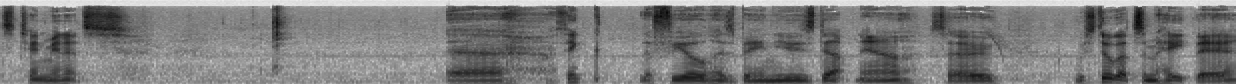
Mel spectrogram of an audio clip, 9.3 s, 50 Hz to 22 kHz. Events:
[0.00, 9.25] mechanisms
[0.01, 0.98] male speech
[0.95, 1.67] breathing
[2.02, 2.09] tick
[3.30, 3.78] male speech
[3.74, 4.19] breathing
[4.13, 4.51] male speech
[4.77, 6.83] male speech
[6.97, 7.48] male speech
[7.37, 7.50] bird
[8.01, 8.86] male speech
[8.97, 9.25] male speech

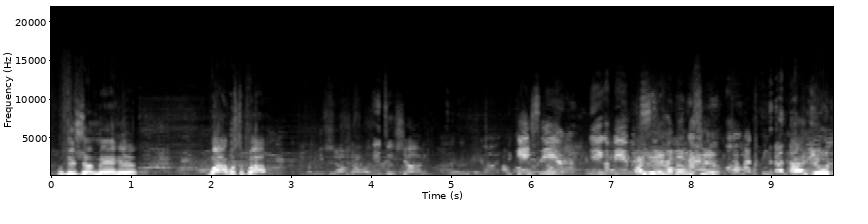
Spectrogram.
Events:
[0.00, 1.05] male speech
[0.00, 9.75] background noise
[0.00, 9.75] conversation
[1.06, 2.83] human voice
[1.96, 2.62] male speech
[3.28, 3.91] male speech
[3.88, 4.61] child speech
[4.80, 5.52] child speech
[5.61, 6.39] child speech
[6.62, 8.31] child speech
[7.16, 8.38] male speech
[8.41, 8.84] child speech
[8.87, 9.26] giggle
[9.17, 9.75] male speech
[9.41, 9.75] human voice

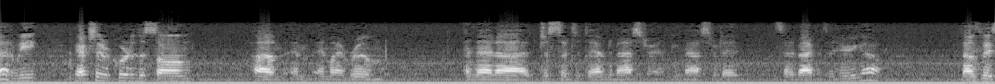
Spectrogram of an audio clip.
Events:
[0.00, 0.38] man speaking
[0.00, 9.95] mechanisms
[0.64, 1.85] man speaking
[0.65, 0.71] tick
[2.50, 3.75] man speaking
[3.81, 3.87] tick
[4.44, 4.49] tick
[4.61, 7.37] man speaking
[7.75, 8.86] man speaking
[9.60, 9.95] man speaking

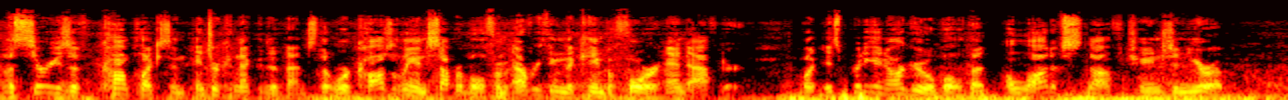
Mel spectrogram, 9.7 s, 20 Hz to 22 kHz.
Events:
[0.00, 9.65] wind
[0.01, 9.65] background noise
[0.04, 5.25] male speech
[6.04, 9.16] male speech

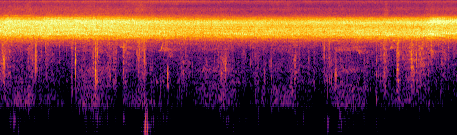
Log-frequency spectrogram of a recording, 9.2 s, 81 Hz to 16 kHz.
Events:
[0.00, 0.13] footsteps
[0.00, 9.15] insect
[0.01, 9.15] wind
[0.18, 0.69] breathing
[0.66, 0.72] footsteps
[0.85, 0.97] footsteps
[1.42, 1.96] breathing
[1.43, 1.52] footsteps
[1.87, 1.97] footsteps
[2.18, 2.31] footsteps
[2.35, 2.44] bird vocalization
[2.60, 3.09] breathing
[2.69, 2.92] footsteps
[3.14, 3.38] bird vocalization
[3.31, 3.69] footsteps
[4.00, 4.65] breathing
[4.38, 4.61] footsteps
[4.99, 5.42] footsteps
[5.27, 5.97] breathing
[5.81, 6.03] footsteps
[6.43, 6.79] footsteps
[6.69, 7.08] breathing
[6.99, 7.19] bird vocalization
[7.53, 7.72] footsteps
[7.75, 7.92] bird vocalization
[7.92, 8.00] footsteps
[8.22, 8.45] footsteps

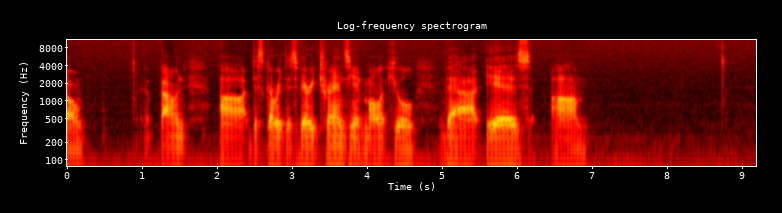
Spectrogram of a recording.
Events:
[0.00, 0.20] male speech
[0.00, 9.15] mechanisms
[0.40, 0.49] generic impact sounds
[0.80, 1.04] human sounds
[1.21, 1.56] male speech
[1.55, 1.89] breathing
[2.02, 4.58] male speech
[4.64, 4.91] breathing
[4.95, 5.46] male speech
[5.56, 6.18] male speech
[6.42, 6.89] male speech
[8.06, 8.22] generic impact sounds
[8.67, 8.79] human sounds

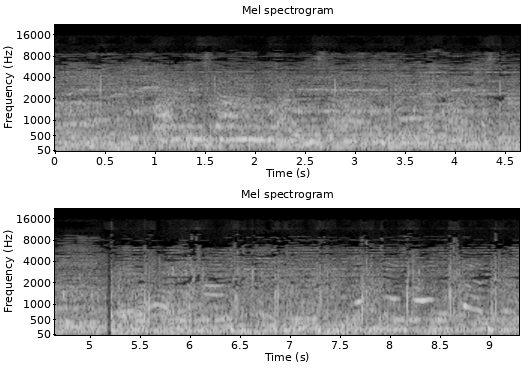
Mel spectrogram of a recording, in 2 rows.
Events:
[0.01, 9.25] speech babble
[0.01, 9.25] music
[5.51, 6.09] footsteps
[6.25, 6.64] footsteps
[6.78, 6.91] footsteps
[7.22, 7.48] footsteps
[7.67, 7.92] footsteps
[8.06, 8.34] footsteps
[8.50, 8.73] footsteps
[8.84, 9.18] footsteps

